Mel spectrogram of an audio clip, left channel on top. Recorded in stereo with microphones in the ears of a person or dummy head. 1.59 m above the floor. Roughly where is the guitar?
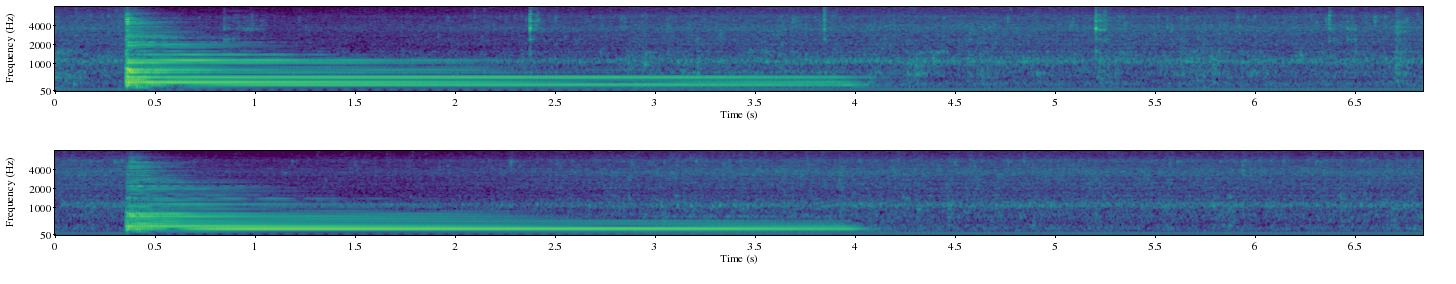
Left.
